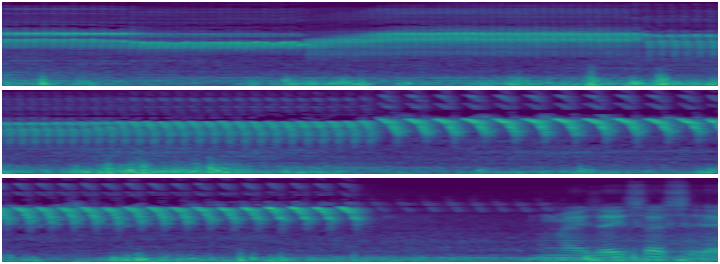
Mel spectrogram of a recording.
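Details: Intense yellow Belgian canary singing at length: a sequence of sustained trilled tours, each a fast run of repeated notes that shifts pitch, rising to a bright high rattle before a short pause and new phrase, over soft room noise.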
